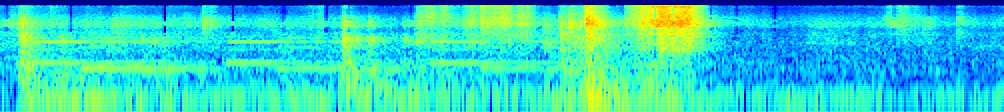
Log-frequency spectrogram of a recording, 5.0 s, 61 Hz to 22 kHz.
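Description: E531 series electric train running, heard from inside the car. The running noise turns suddenly louder, with short steady tones sounding on and off for about three seconds. Then comes a loud rushing burst about three seconds in, after which it settles back to a steady rumble.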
